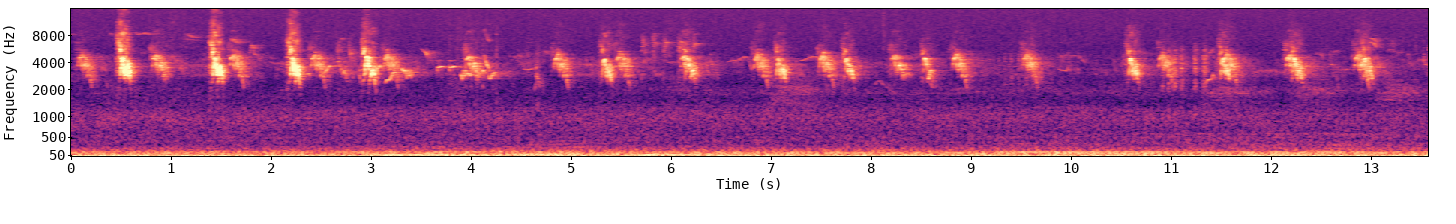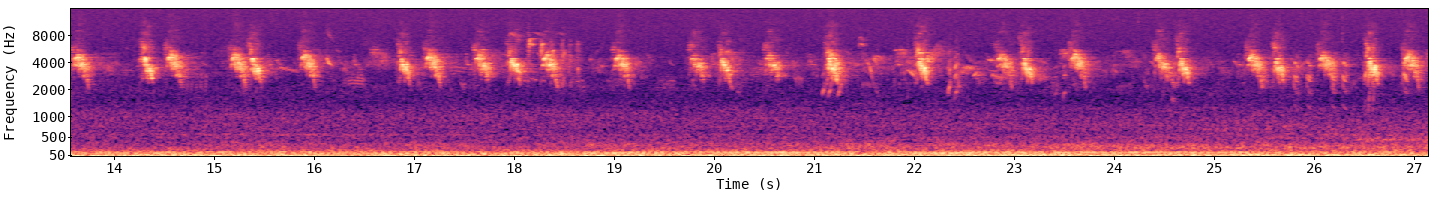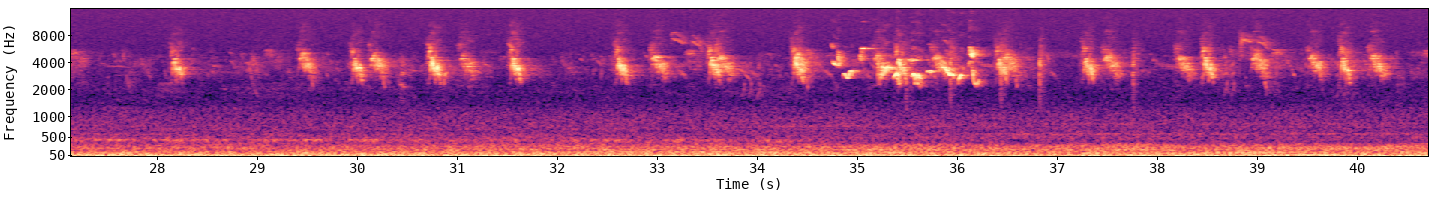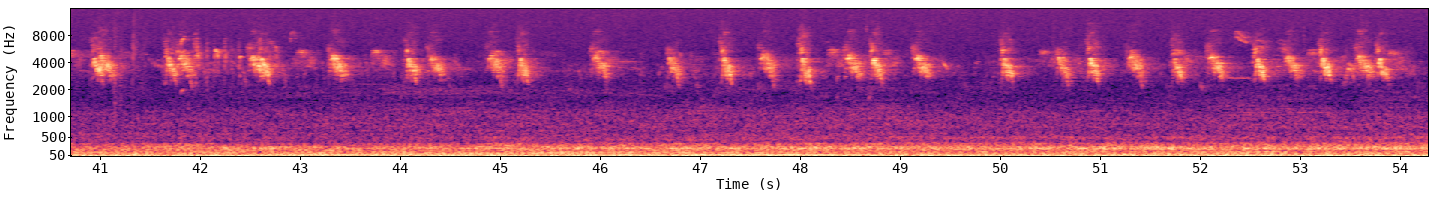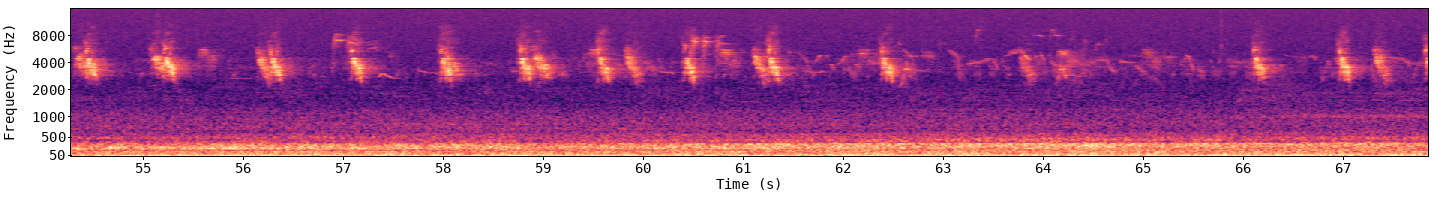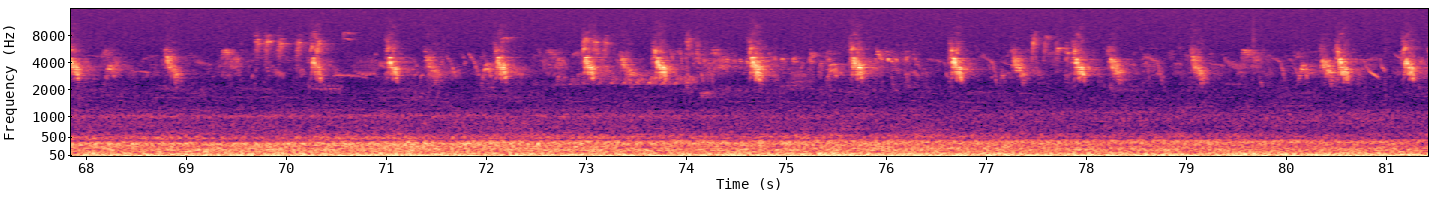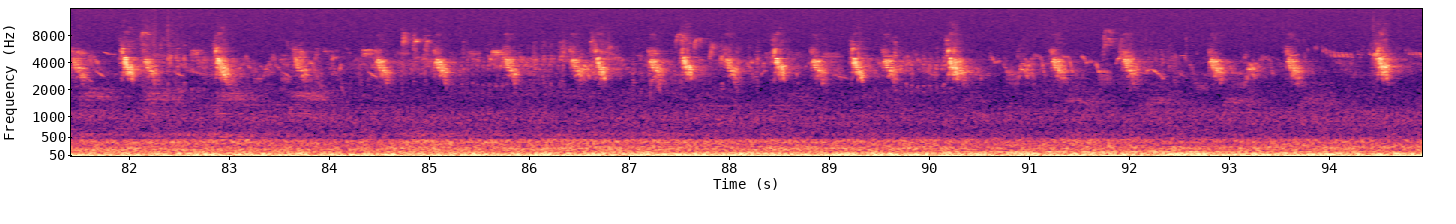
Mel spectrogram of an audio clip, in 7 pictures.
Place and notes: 05:00 Berlin, Tempelhofer Feld
Deutschland, 2 June 2020, 05:00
